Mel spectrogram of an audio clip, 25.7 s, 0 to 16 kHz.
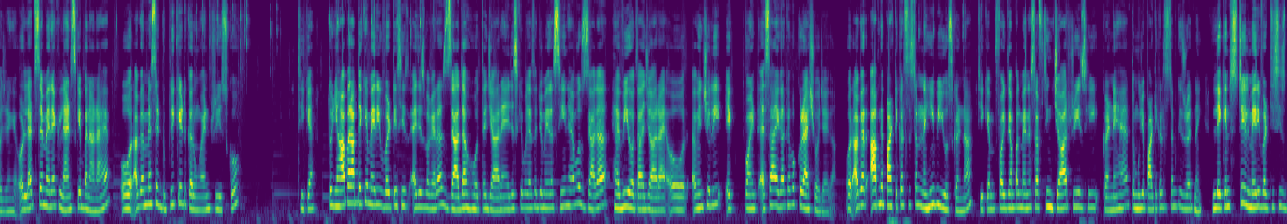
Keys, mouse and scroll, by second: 0.4 middle click, 1.0 middle click, 1.7-2.3 middle drag, 3.6 shift+d, 4.3 shift+d, 4.9 shift+d, 6.2 middle click, 10.3 ctrl+z, 10.4 middle click, 16.8 middle click, 17.4 middle click, 18.5 middle click, 18.7 middle click, 19.6 middle click.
